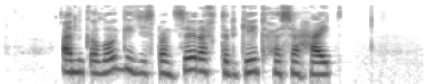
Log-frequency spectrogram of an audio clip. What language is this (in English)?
Abkhazian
